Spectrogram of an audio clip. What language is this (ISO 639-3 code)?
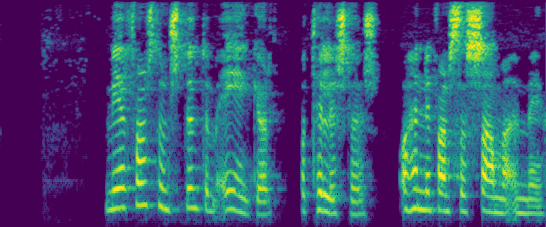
isl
